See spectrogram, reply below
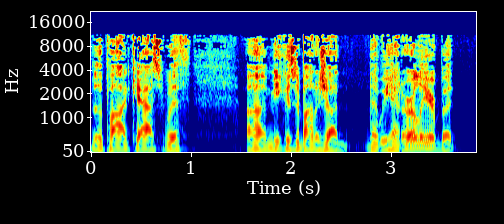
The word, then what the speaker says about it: Zibanejad: So that's how you say his name. Zibanejad.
